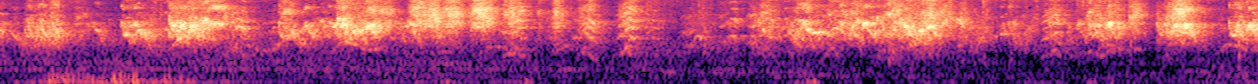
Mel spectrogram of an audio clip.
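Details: Many birds twittering at a feeding, giving a steady, busy stream of high, sharp chirps in uneven bursts, with a low thudding noise early on.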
